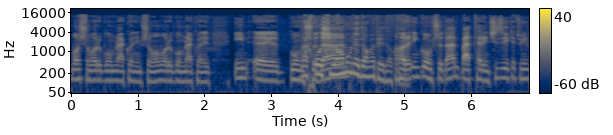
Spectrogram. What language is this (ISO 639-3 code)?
fas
